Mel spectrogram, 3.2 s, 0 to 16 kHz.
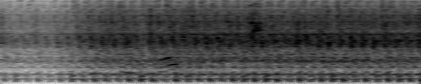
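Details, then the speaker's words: Honda TMX155 single-cylinder motorcycle, noisy since timing gear replacement: steady hard knock about four times a second, locked to engine speed and louder as revs rise, a worn connecting rod. "connecting rod na to connecting rod connecting rod na to boss kay yan oh Malala na yung connecting rod niya"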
